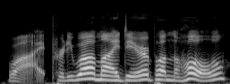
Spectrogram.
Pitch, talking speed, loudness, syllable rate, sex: 200 Hz, 210 wpm, -17 LUFS, 5.3 syllables/s, female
